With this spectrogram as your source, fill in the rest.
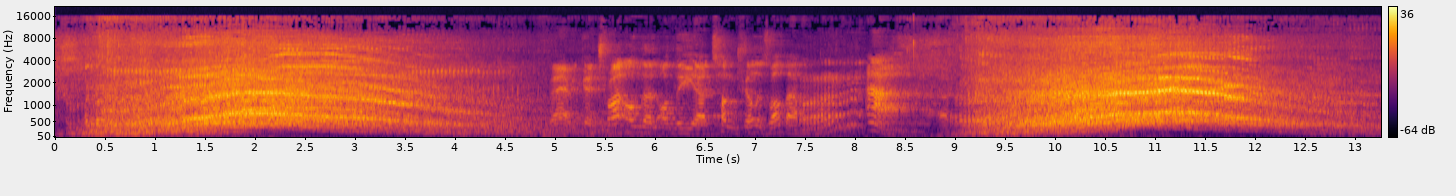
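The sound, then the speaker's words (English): A voice imitates a wailing fire alarm siren during a singing warm-up, using a trill to slide up through the vocal range and down to the very bottom in a long, loud glide, then a short stretch of spoken words before a second rising-and-falling sweep. “If we get this right, it'll sound like a fire alarm and everybody else will leave the building.”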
